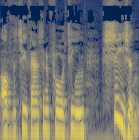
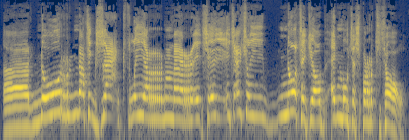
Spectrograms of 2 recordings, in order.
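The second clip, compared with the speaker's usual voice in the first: put-on Alan McNish in a Scottish accent; lightly voiced Scottish racing driver; 4 semitones higher than usual. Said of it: "what else would a dashing Scotsman do".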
